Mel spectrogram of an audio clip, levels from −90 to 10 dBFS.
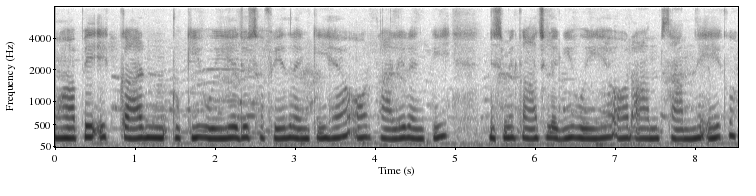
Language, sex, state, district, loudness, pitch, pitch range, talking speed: Hindi, female, Uttar Pradesh, Etah, -13 LUFS, 220 Hz, 215-225 Hz, 180 wpm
